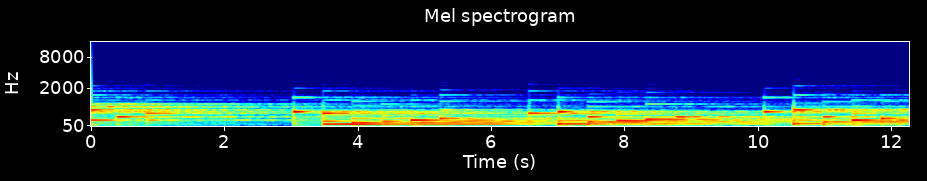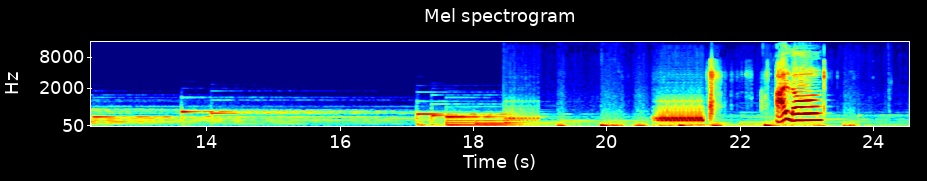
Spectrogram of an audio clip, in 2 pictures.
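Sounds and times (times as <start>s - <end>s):
soft musical bed: 0.0s - 24.5s
tonal electronic notes: 18.5s - 21.6s
clattering noise: 18.5s - 22.6s
speech: 22.6s - 23.3s.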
